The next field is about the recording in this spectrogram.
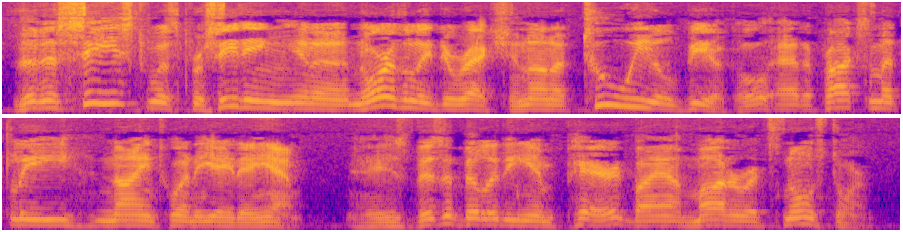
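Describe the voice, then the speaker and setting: A man's voice: medium pitch, expressive, a little fast, few pauses, natural voice. A man acting in a radio drama as an earnest, deferential police constable with an official manner. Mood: stiffly official.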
